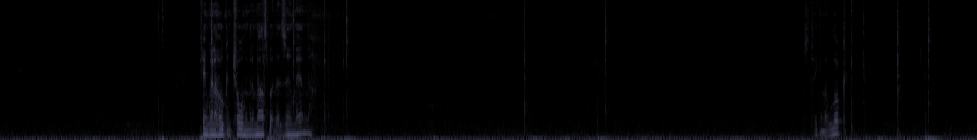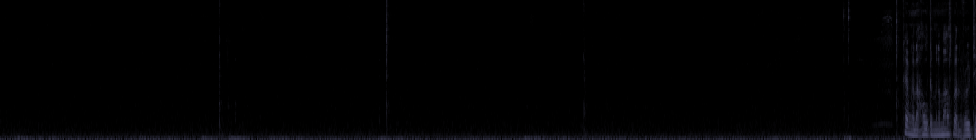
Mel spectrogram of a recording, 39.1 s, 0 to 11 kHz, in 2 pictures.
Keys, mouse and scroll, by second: 3.2 click, 3.3 click, 4.3 ctrl+middle click, 5.9 shift+middle click, 6.5 shift+middle click, 6.9 shift+middle click, 10.5 middle click, 11.3-11.7 scroll up 1, 12.1 middle click, 17.1 middle click, 18.5 middle click, 23.9 middle click, 24.4-25.3 scroll down 1, 27.3 middle click, 31.2 middle click, 36.5 click, 36.6 click, 37.5 middle click, 38.6 middle click.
